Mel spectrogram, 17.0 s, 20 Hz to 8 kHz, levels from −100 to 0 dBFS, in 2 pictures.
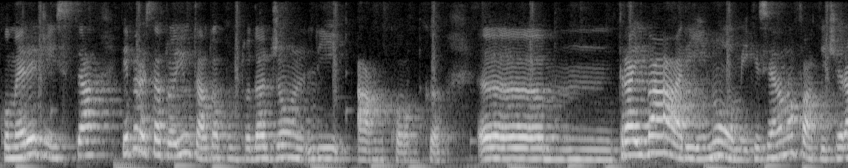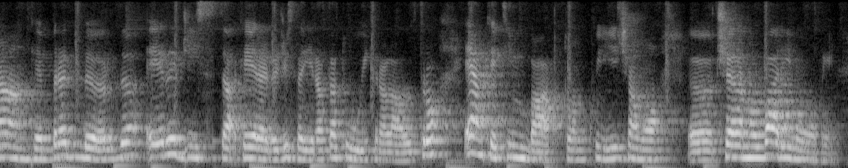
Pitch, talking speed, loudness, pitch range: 195 Hz, 150 wpm, -20 LUFS, 180-230 Hz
